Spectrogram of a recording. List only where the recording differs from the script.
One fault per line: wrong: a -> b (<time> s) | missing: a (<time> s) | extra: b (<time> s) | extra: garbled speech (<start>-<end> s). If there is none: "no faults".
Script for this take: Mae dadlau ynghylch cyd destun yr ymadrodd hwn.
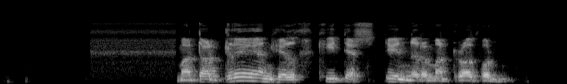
no faults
